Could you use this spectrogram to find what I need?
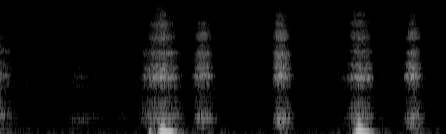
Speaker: Hey, shoot. Oh, those sneezes. Oh, they feel good.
